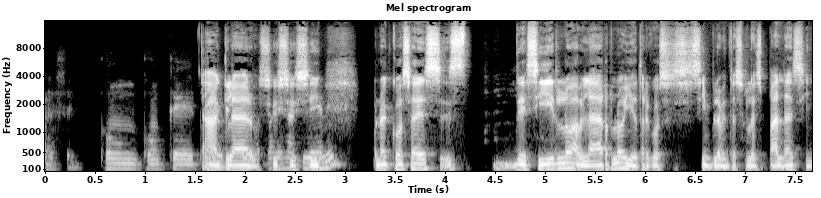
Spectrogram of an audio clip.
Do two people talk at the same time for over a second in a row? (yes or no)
yes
